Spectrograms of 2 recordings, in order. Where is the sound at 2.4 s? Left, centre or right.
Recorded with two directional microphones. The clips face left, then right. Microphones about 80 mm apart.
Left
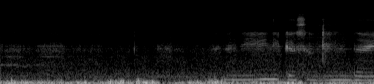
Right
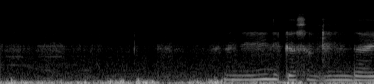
Centre.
